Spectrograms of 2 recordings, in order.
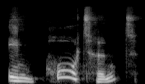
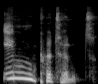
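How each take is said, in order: First: "important" with the second syllable drawn out; stress on second syllable. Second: "impotent" with IM drawn out, the rest falling away; stress on first syllable. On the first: Podcaster explaining English stress to co-host, second-syllable stress. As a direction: say "important" slowly, leaning on POR. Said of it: "obviously the second syllable". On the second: Podcaster explaining English stress to co-host, first-syllable stress. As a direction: say "impotent" slowly, hitting IM. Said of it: "on the first syllable". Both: Shown as a demonstration.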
